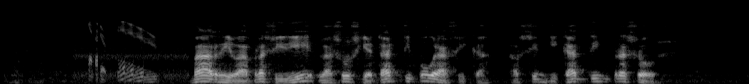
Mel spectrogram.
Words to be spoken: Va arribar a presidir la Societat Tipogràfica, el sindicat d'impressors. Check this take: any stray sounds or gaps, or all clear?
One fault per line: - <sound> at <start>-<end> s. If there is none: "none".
- chirp at 0.9-1.6 s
